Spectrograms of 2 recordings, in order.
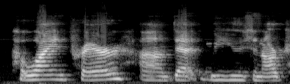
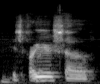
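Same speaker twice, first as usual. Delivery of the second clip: usual speaking voice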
